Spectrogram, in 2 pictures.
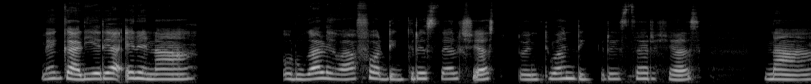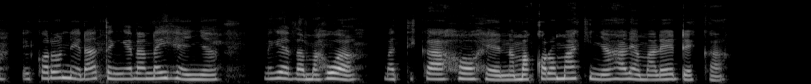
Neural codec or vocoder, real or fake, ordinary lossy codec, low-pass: none; real; none; none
